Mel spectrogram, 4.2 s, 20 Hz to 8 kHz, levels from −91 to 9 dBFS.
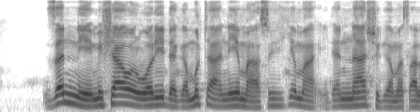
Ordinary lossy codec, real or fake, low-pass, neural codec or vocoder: none; fake; none; codec, 16 kHz, 16 kbps, FunCodec, trained on LibriTTS, 50 frames a second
